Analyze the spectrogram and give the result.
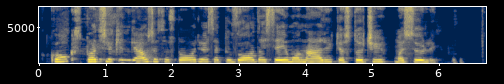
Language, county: Lithuanian, Alytus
